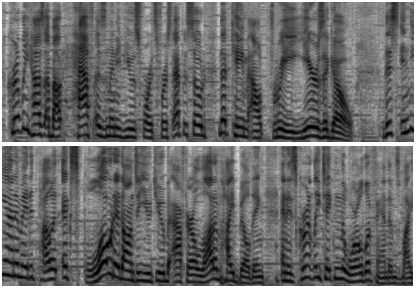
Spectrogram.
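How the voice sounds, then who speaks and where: High-voiced, animated man reviewing media. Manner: emphatic, hyperbolic, informal with swearing. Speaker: video essayist reviewing media. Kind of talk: opinionated scripted review narration.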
